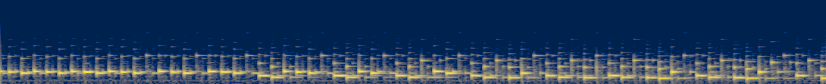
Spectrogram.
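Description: SKRAM sequencer app on an iPad playing a looped pattern of short synth notes, a quick even run of about six notes a second. The line sits higher at first and moves down to a lower register about two and a half seconds in.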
